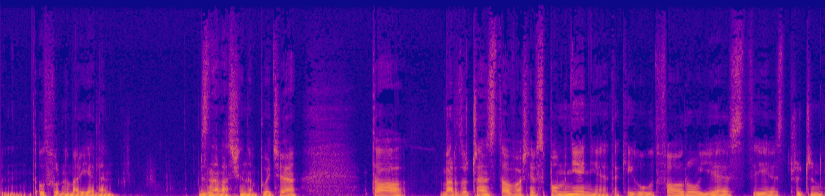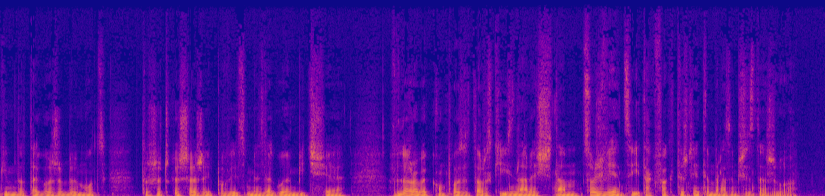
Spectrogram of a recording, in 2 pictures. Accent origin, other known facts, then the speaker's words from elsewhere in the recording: Katowice, Silesian Voivodeship, Poland; To jest rodzina z Katowic. Ja też z Katowic pochodzę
